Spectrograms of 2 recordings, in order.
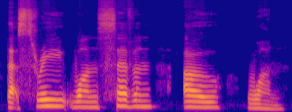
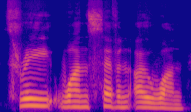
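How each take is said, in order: First: It is said slowly. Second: It is said at a normal, quicker pace.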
